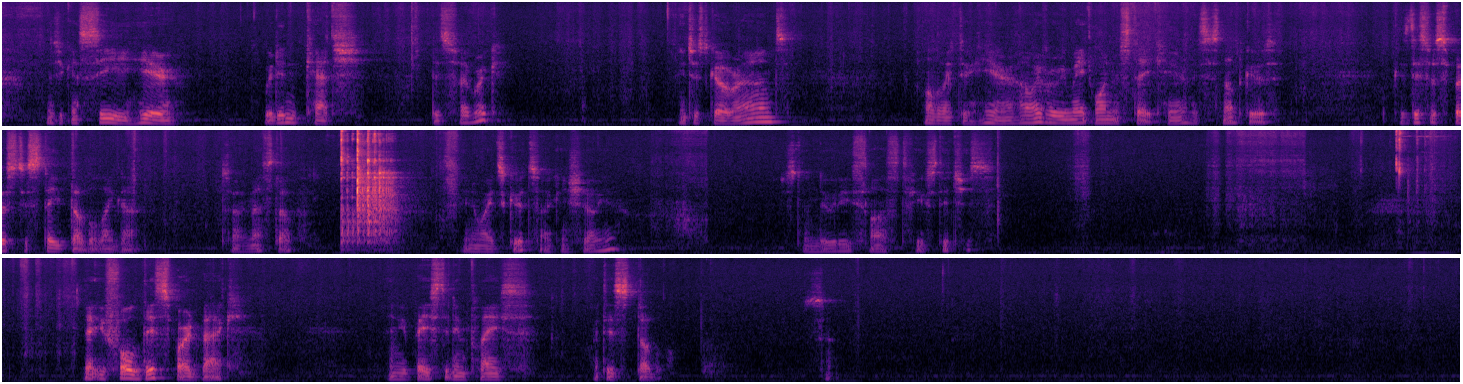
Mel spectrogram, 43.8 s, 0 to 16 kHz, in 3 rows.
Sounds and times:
Speech: 0:00.4 - 0:01.9, 0:02.6 - 0:03.7, 0:04.3 - 0:05.1, 0:06.7 - 0:08.0, 0:09.2 - 0:12.9, 0:13.9 - 0:16.0, 0:16.8 - 0:17.8, 0:19.1 - 0:20.9, 0:22.4 - 0:24.6, 0:30.0 - 0:31.8, 0:33.0 - 0:36.0, 0:37.2 - 0:37.6.

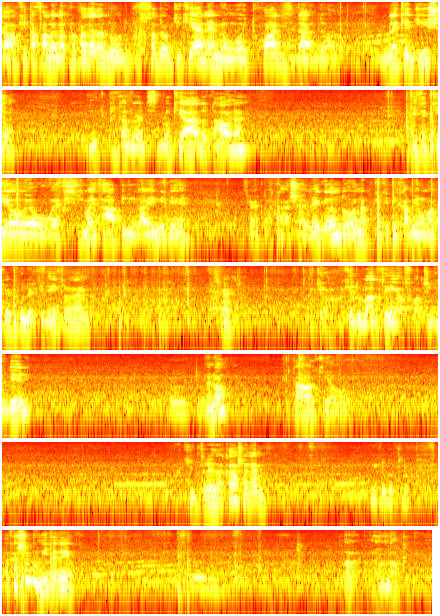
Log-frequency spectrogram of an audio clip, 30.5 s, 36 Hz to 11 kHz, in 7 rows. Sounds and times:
Speech: 0:00.0 - 0:04.6.

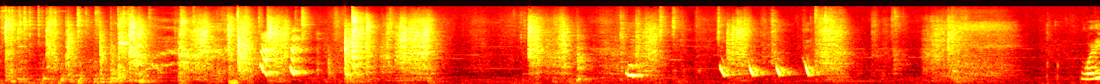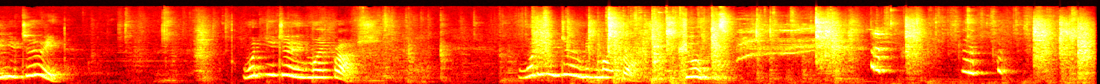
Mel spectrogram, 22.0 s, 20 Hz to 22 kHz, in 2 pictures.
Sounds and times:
Speech: 0:13.4 - 0:14.8, 0:16.2 - 0:18.4.

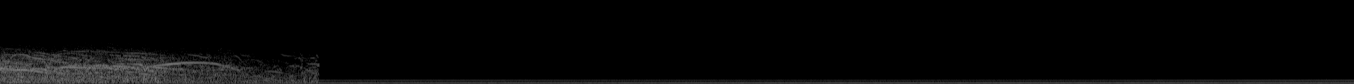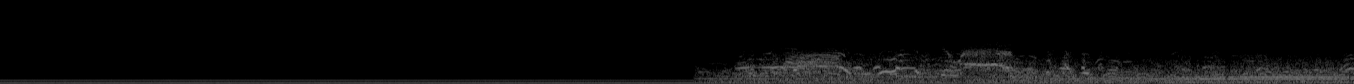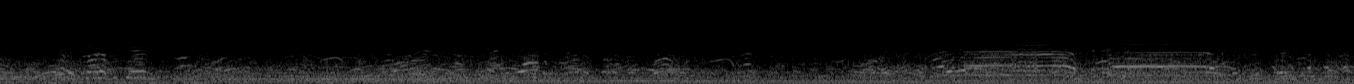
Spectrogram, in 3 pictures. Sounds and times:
Speech: 0:20.5 - 0:40.6.

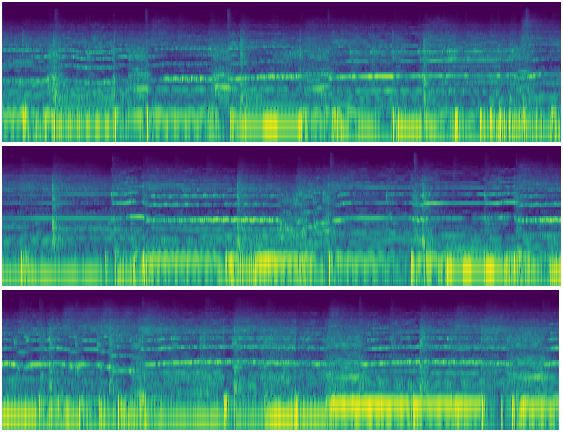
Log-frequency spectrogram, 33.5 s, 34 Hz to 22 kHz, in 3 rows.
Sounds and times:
Blues: 0:00.0 - 0:33.5
Guitar: 0:00.0 - 0:33.5.

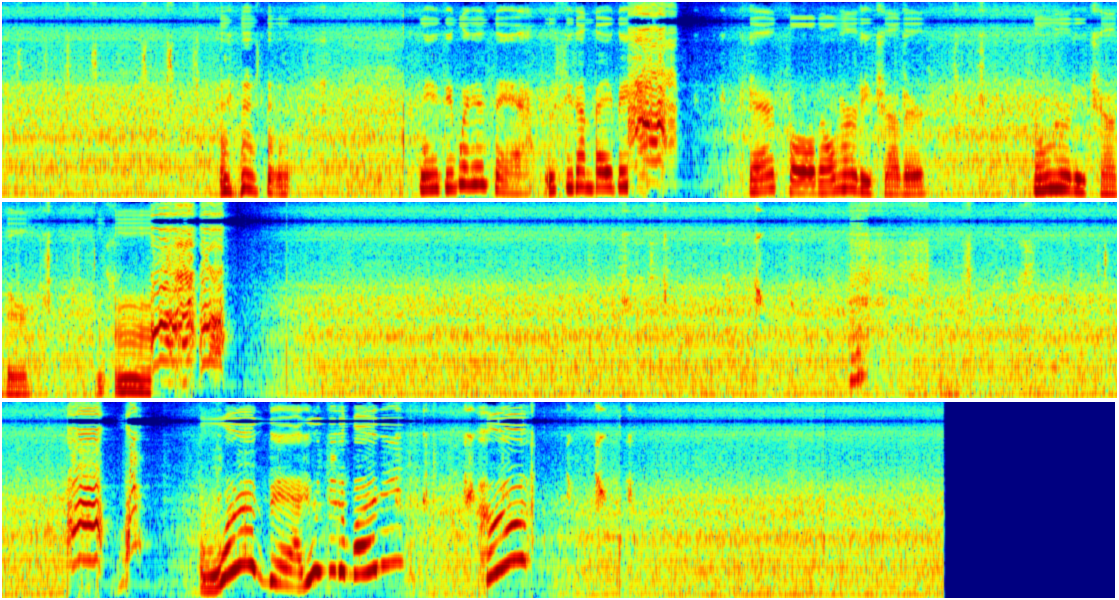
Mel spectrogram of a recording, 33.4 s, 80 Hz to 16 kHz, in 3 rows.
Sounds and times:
Animal: 0:00.0 - 0:02.1, 0:06.2 - 0:07.4, 0:17.3 - 0:21.5
Speech: 0:04.2 - 0:06.6, 0:07.4 - 0:09.3, 0:10.3 - 0:11.5, 0:12.1 - 0:12.7, 0:24.3 - 0:26.3, 0:27.1 - 0:27.6.

